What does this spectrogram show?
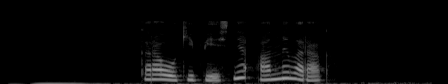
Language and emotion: Russian, neutral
